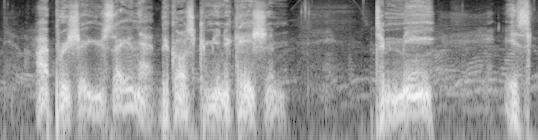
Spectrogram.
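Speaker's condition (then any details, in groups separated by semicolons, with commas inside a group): Throat cancer survivor; cancer beaten; raspy voice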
